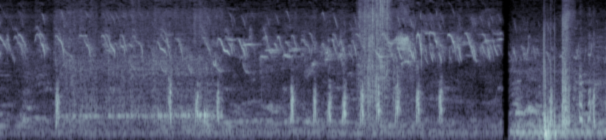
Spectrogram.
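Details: Backyard hens accompanied by chicks give scattered short clucks over continuous high chick cheeping; a low steady hum and a brief rustling burst are also heard.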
